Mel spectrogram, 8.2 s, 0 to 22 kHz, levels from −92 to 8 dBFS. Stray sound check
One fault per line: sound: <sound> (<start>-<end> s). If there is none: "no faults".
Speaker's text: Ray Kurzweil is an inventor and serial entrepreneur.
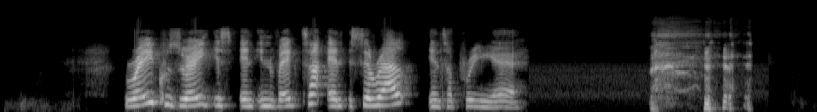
sound: laugh (6.5-7.5 s)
